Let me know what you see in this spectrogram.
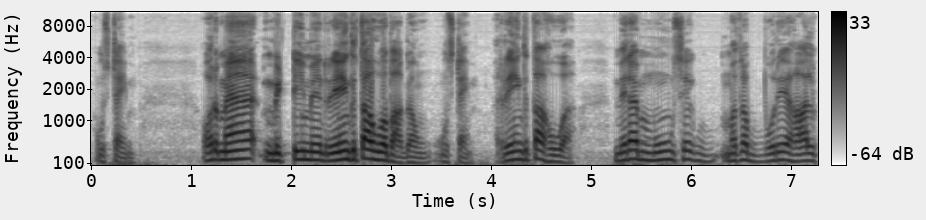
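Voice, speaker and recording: A man's voice: fairly high pitch, a little mellow, no room sound. A man guest on a podcast, telling a ghost encounter vividly, repeating phrases for emphasis and mixing in English words. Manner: mixes English words into his speech. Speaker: guest paranormal researcher.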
